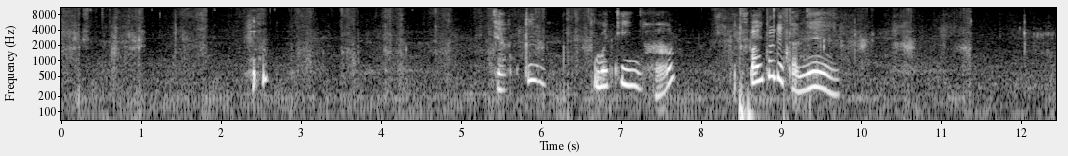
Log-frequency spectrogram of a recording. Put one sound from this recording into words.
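A rubber brush rubs and swishes through a cat's fur.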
